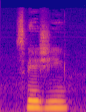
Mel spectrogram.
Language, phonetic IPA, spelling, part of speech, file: Czech, [ˈsvjɛʒiː], svěží, adjective, Cs-svěží.ogg
- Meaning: fresh (refreshing or cool)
